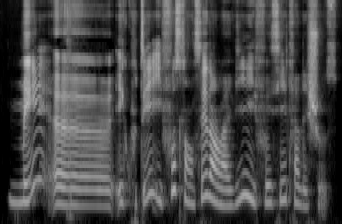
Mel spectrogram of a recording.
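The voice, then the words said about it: Congested, blocked-nose voice. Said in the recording (French): “j'ai le nez bouché”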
